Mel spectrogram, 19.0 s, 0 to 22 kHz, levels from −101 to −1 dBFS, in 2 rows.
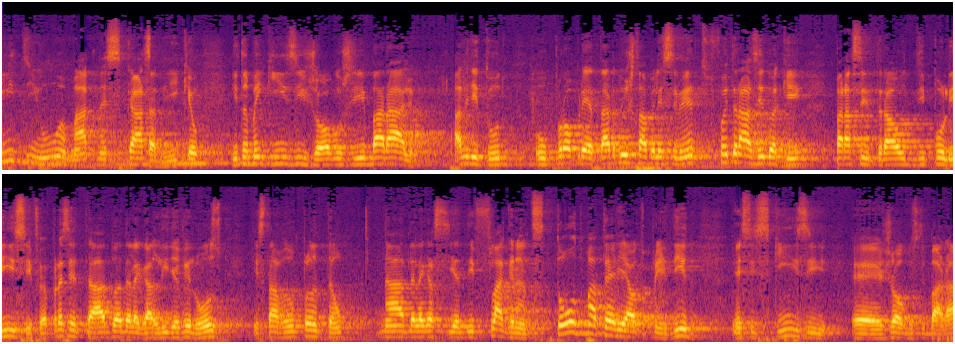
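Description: The audio jumps forward three times, at 1.47 s, 11.01 s and 15.91 s. That's compressed frames being skipped: chunks of the encoded stream either went missing or were thrown out by the decoder as corrupt. The first two drop around a tenth of a second, the last nearer 150 ms. That fits a handful of roughly 23 ms frames each.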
